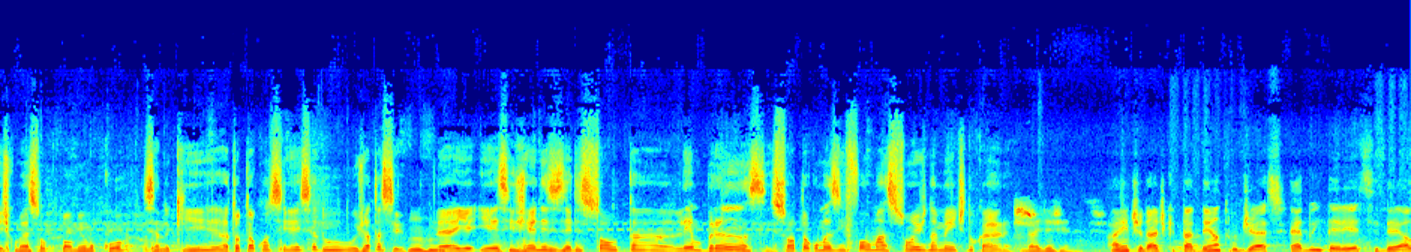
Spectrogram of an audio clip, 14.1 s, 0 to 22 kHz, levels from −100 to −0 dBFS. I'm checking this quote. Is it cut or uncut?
cut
